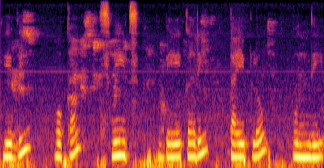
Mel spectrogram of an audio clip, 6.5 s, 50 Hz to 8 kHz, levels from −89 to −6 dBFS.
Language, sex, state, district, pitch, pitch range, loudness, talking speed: Telugu, female, Andhra Pradesh, Annamaya, 190 Hz, 185-210 Hz, -14 LUFS, 65 wpm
